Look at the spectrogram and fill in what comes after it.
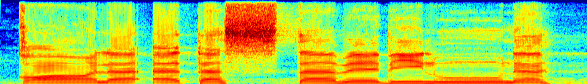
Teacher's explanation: huruf qo kita panjangkan dua harakat karena terdapat alif di depannya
